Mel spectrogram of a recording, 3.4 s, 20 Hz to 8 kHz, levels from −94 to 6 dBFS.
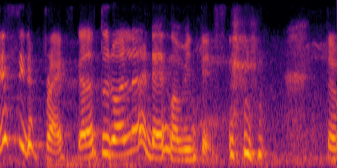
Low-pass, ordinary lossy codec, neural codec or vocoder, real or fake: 7.2 kHz; Opus, 24 kbps; none; real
